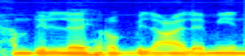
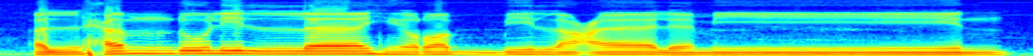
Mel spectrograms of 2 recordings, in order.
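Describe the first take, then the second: First: The words are recited quickly. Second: The words are recited slowly. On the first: "Boleh juga kita baca cepat seperti itu" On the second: "itu bacaan lambatnya"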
